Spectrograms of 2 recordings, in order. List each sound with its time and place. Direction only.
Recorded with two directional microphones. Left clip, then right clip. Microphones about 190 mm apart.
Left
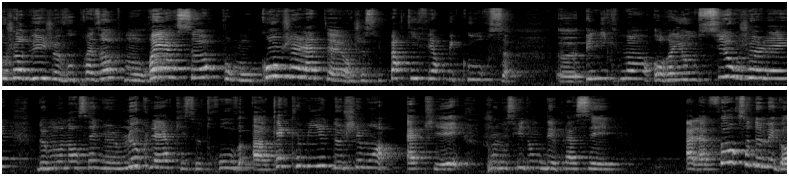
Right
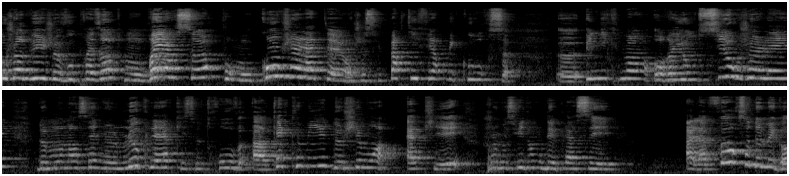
0.0 s a woman's voice: centre (ahead or behind)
